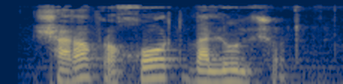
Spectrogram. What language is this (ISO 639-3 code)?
fas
